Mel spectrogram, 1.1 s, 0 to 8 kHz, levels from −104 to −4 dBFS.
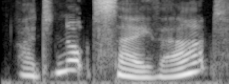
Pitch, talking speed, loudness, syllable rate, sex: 230 Hz, 260 wpm, -21 LUFS, 5.2 syllables/s, female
